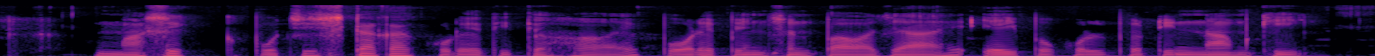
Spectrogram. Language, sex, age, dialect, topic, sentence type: Bengali, male, 36-40, Standard Colloquial, banking, question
